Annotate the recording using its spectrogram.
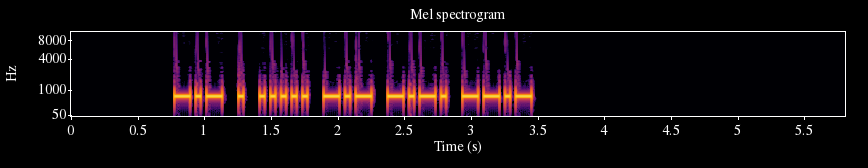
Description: Morse code, heard as a keyed tone, about 30 wpm, 700 Hz. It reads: KE5KCQ
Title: USA Call Signs - 6 Characters - Repeated 2x - 30wpm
